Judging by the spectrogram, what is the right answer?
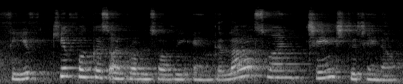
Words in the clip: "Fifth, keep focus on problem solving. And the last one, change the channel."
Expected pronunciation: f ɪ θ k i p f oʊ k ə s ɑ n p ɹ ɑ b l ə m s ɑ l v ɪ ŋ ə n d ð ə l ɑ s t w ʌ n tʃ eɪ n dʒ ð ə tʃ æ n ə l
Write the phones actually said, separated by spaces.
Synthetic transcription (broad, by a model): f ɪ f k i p f oʊ k ə s ɑ n p ɹ ɑ b l ə m s ɑ l v ɪ ŋ ə n d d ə l ɑ s t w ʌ n tʃ eɪ n dʒ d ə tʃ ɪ n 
